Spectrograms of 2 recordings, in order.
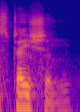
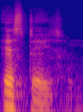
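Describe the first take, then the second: First: The word begins directly with the s sound. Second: An extra e vowel comes before the s. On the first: "we don't say station" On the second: "we say station, We add an extra e"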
